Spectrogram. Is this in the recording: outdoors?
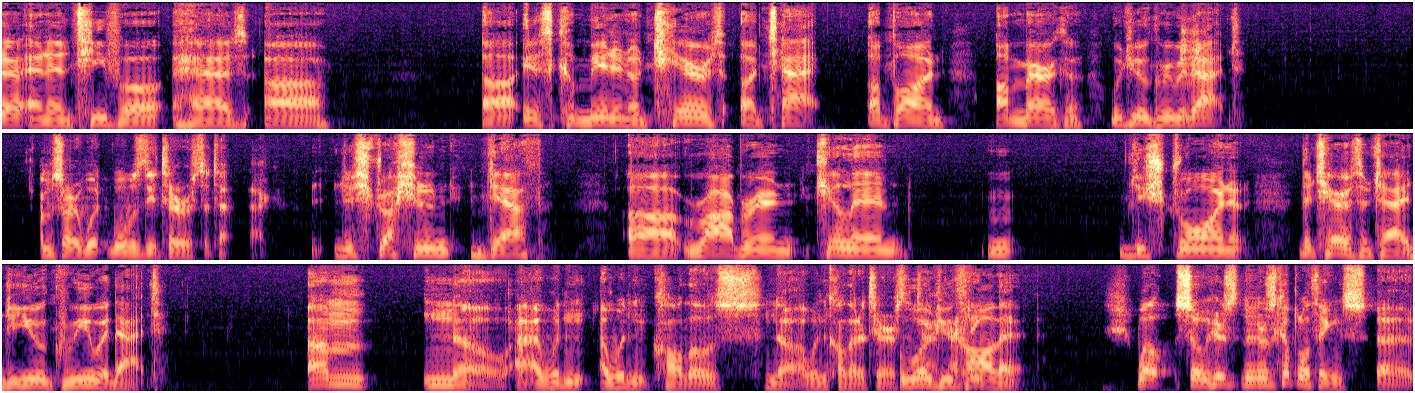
no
